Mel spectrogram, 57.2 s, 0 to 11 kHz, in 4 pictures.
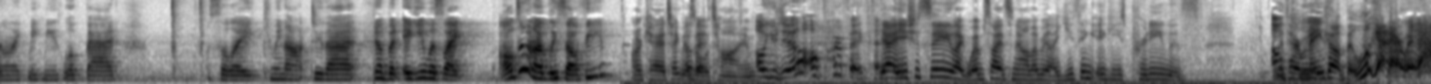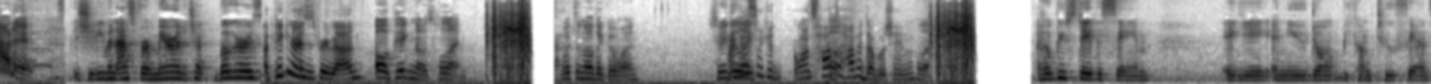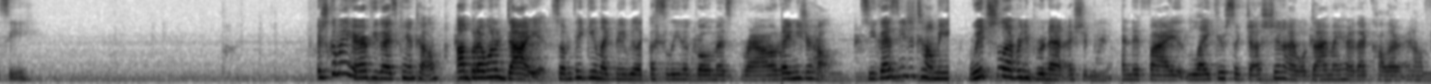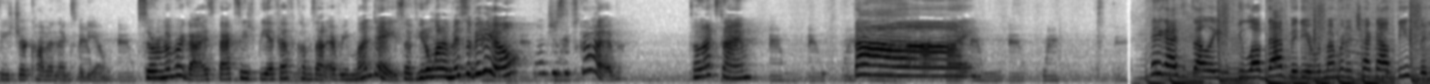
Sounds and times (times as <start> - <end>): Music: 35.0 - 38.1, 39.3 - 39.8, 41.1 - 46.9, 50.4 - 57.2.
